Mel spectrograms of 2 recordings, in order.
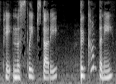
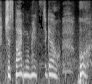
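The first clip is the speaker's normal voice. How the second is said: out of breath; 5 semitones higher than usual. Acted. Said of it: "And she huffs out".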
